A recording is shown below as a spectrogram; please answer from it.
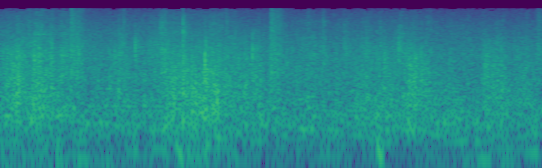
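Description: Storm wind and rain buffeting a shelter's plastic sheeting walls: a steady rush with scattered crackling flaps of the plastic.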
